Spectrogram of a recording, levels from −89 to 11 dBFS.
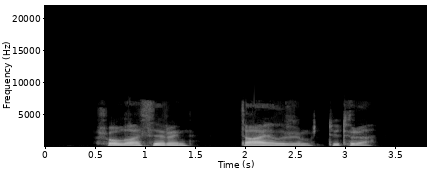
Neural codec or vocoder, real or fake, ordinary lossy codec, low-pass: codec, 16 kHz, 4 kbps, X-Codec, HuBERT features, trained on LibriSpeech; fake; AAC, 32 kbps; 7.2 kHz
